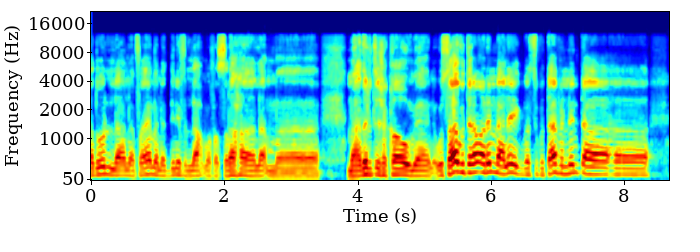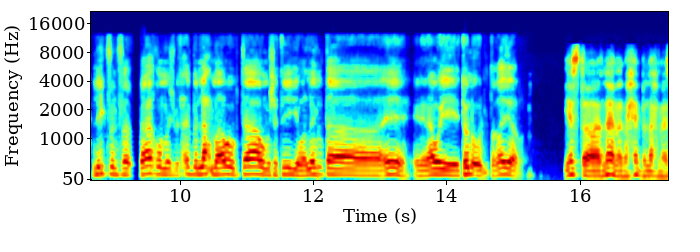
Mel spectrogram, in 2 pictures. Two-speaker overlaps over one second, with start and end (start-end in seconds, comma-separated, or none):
none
